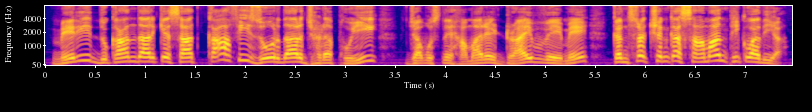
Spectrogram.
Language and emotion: Hindi, angry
